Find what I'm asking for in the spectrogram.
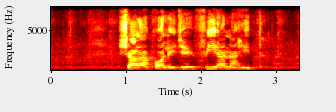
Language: Marathi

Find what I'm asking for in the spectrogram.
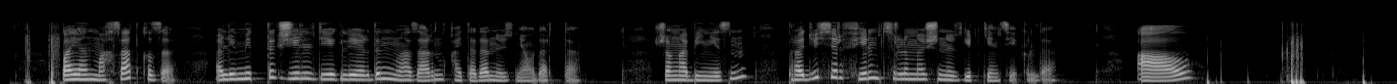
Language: Kazakh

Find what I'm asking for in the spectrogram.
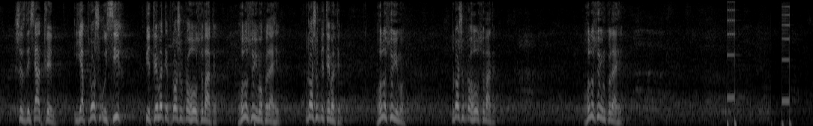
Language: Ukrainian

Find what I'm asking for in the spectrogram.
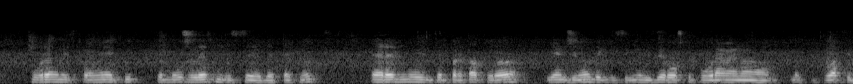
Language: Bulgarian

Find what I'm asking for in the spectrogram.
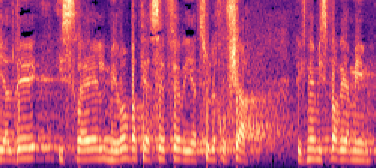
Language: Hebrew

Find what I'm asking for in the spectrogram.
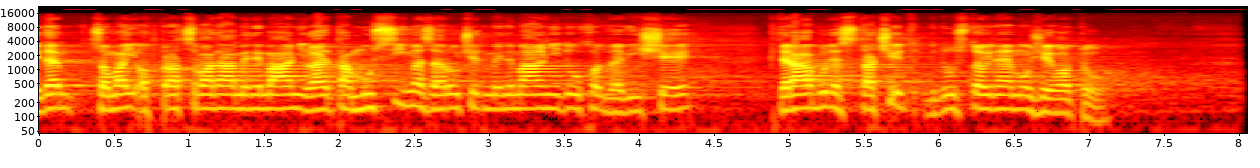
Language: Czech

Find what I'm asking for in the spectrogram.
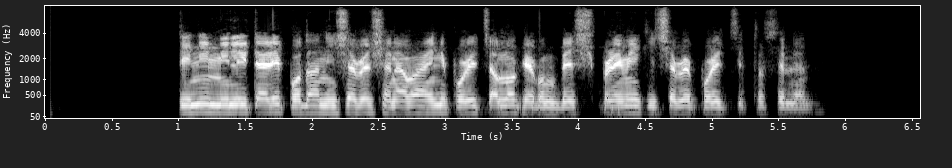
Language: Bangla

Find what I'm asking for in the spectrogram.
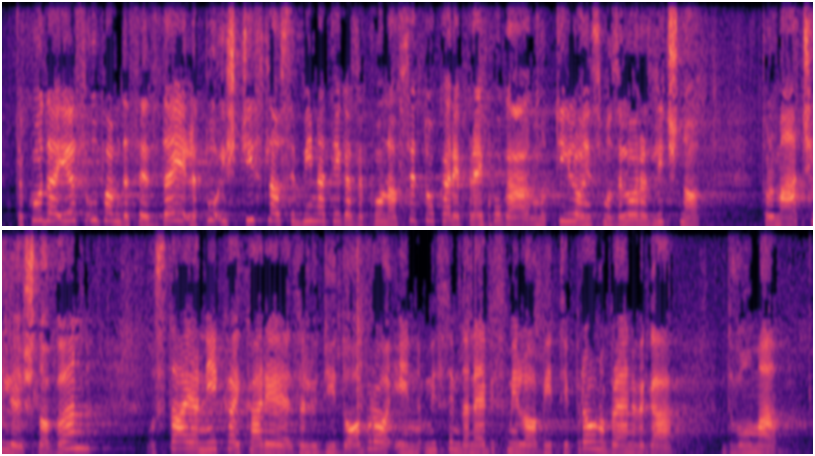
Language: Slovenian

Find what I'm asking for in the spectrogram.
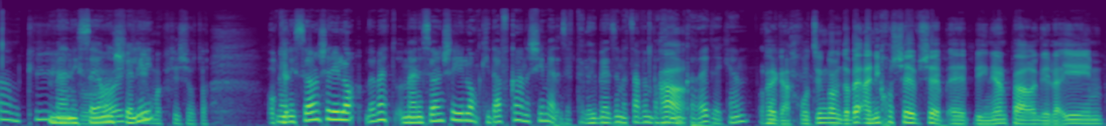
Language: Hebrew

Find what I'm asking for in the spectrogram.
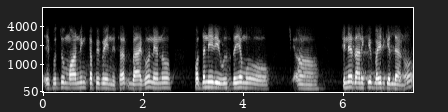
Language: Telugu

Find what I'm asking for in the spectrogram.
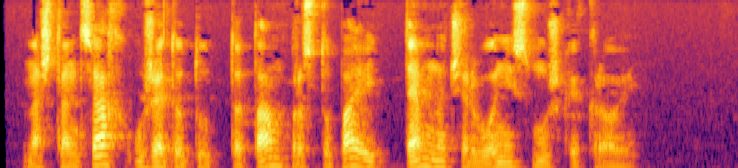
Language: Ukrainian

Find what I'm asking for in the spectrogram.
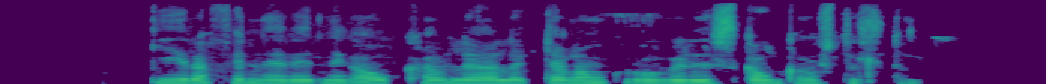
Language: Icelandic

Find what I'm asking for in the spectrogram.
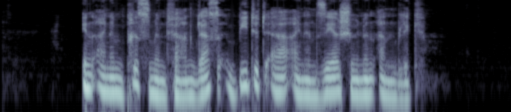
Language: German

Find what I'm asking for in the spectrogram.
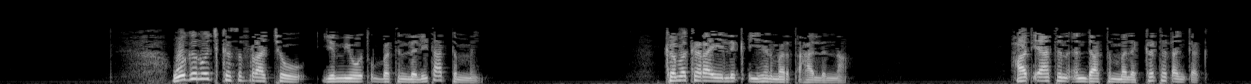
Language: Amharic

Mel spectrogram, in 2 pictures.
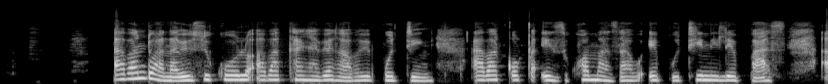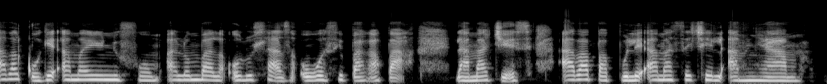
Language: North Ndebele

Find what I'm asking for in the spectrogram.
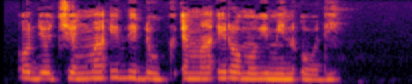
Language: Luo (Kenya and Tanzania)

